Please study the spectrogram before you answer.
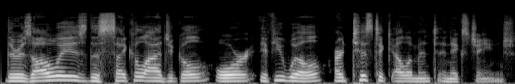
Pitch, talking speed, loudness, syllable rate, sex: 155 Hz, 150 wpm, -16 LUFS, 5.2 syllables/s, male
